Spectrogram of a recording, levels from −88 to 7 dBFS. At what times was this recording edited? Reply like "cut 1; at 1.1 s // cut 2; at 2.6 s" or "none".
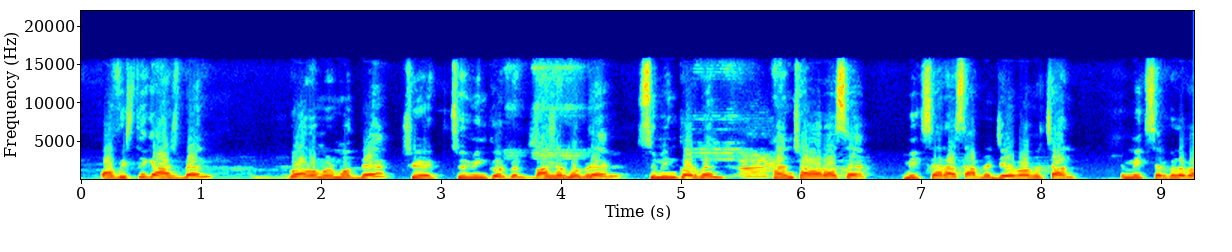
none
